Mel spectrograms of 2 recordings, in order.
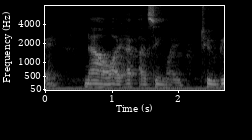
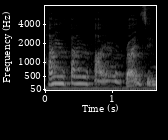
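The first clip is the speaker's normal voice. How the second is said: "higher" stepping up in high pitch; teacher's pitch-ladder on "higher"; rising intonation; 12 semitones higher, faster than usual. Shown as a demonstration. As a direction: climb with each "higher". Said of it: "That's just rising".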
